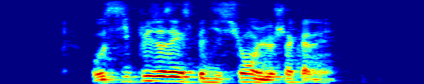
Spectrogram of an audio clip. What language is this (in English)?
French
